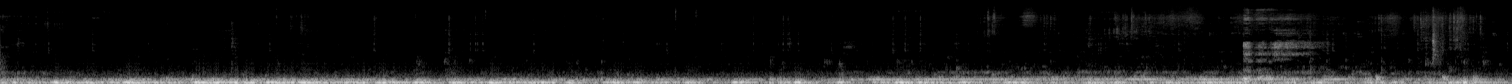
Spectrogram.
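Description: Low, steady rumble of a car's engine and road noise heard from inside the cabin while driving slowly, with light clicks and rattles throughout. In the second half a steady hum joins for about five seconds.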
